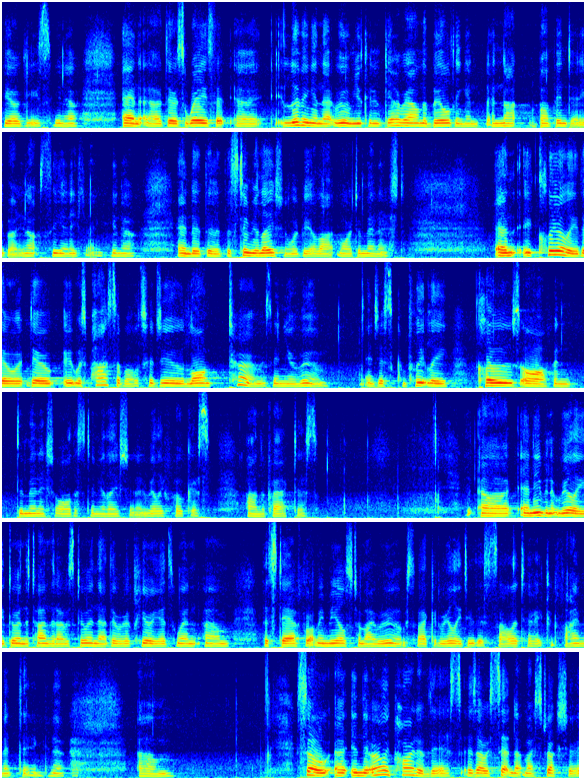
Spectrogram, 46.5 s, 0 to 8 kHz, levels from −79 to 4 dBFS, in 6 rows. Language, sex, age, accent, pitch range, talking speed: English, female, 60-79, American, 155-170 Hz, 160 wpm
